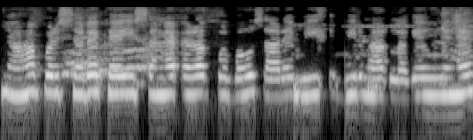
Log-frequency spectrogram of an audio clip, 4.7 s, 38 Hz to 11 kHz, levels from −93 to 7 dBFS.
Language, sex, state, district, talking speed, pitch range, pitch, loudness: Hindi, female, Bihar, Sitamarhi, 190 wpm, 235-255 Hz, 250 Hz, -16 LUFS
